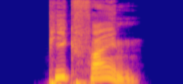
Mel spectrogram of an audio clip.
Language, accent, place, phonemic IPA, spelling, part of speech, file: German, Germany, Berlin, /ˈpiːkˈfaɪ̯n/, piekfein, adjective, De-piekfein.ogg
- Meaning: posh; fancy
